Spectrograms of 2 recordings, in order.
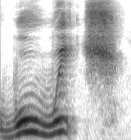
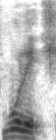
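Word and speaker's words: Woolwich: That you wanted me to meet you at Wool Witch. Wool Witch to go toe-to-toe and you couldn't even spell it. And you told me you lived in wool witch. It's woolitch.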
